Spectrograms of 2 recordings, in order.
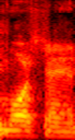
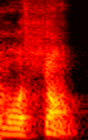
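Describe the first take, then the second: First: The name is pronounced the usual local way. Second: The name is pronounced the French way. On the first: "we usually say Marchand, though... that's the proper pronunciation" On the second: "If you want to say the French thing"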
